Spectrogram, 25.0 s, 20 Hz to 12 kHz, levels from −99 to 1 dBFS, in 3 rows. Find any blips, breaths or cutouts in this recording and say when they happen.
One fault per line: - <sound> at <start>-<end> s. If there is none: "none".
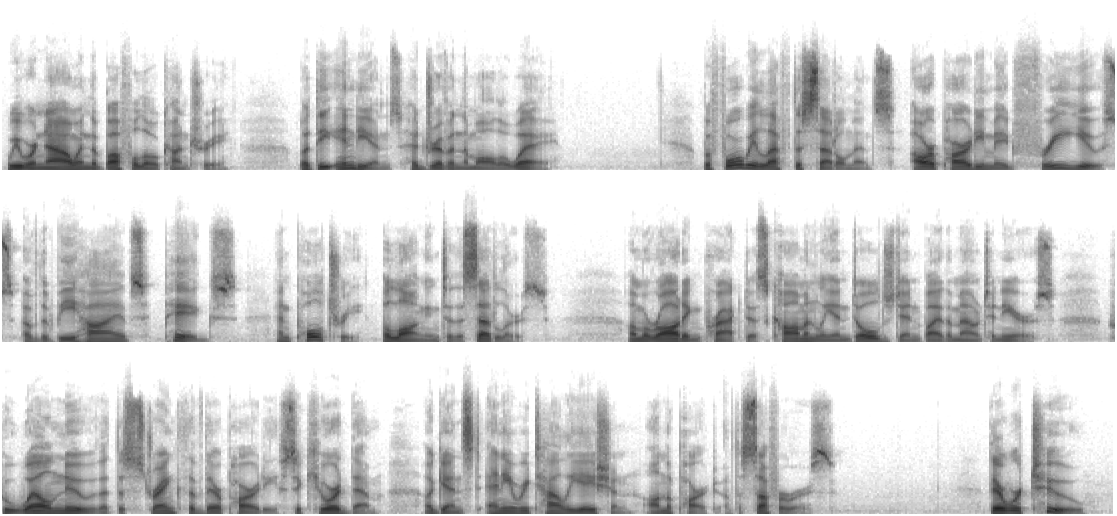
none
